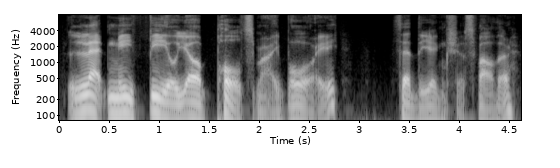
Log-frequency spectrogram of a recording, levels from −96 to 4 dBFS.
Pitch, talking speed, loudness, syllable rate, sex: 90 Hz, 145 wpm, -20 LUFS, 3.9 syllables/s, male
